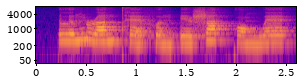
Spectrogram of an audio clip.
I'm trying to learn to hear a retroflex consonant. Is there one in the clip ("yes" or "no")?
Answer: yes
